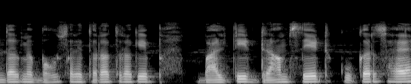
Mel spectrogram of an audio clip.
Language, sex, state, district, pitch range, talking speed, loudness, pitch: Hindi, male, Jharkhand, Garhwa, 110-125 Hz, 175 wpm, -19 LUFS, 120 Hz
